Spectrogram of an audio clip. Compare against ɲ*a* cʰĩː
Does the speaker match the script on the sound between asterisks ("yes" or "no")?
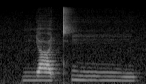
yes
